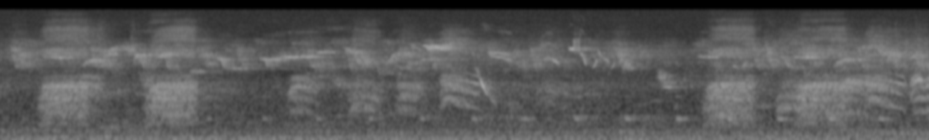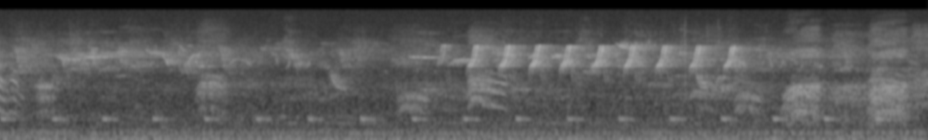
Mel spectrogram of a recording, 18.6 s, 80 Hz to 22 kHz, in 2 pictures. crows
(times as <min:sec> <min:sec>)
0:00.4 0:02.1, 0:02.9 0:05.8, 0:07.0 0:10.4, 0:11.2 0:11.7, 0:13.2 0:14.9, 0:16.0 0:18.5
